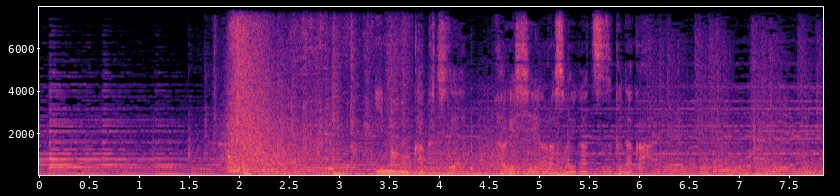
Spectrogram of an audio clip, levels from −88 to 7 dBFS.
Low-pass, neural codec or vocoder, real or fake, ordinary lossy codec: none; none; real; none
